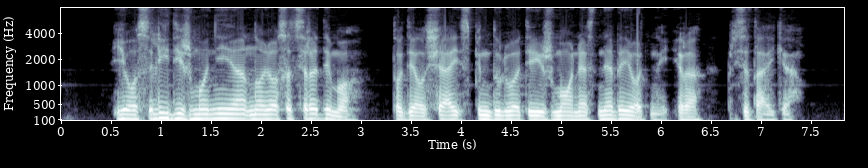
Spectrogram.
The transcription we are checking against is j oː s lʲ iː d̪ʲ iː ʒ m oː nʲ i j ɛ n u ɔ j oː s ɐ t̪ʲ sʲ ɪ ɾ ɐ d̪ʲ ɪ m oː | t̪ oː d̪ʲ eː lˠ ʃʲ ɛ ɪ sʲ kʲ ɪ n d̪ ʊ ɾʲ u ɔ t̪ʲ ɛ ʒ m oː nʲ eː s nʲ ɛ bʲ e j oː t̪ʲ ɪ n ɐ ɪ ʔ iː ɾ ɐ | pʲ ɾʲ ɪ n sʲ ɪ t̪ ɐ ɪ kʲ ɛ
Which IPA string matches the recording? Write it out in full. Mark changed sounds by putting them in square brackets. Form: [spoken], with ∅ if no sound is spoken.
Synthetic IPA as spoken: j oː s lʲ iː d̪ʲ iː ʒ m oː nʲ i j ɛ n u ɔ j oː s ɐ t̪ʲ sʲ ɪ ɾ ɐ d̪ʲ ɪ m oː | t̪ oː d̪ʲ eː lˠ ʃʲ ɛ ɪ sʲ [pʲ] ɪ n d̪ ʊ [lʲ] u ɔ t̪ʲ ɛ ʒ m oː nʲ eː s nʲ ɛ bʲ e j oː t̪ʲ ɪ n ɐ ɪ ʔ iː ɾ ɐ | pʲ ɾʲ ɪ [∅] sʲ ɪ t̪ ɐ ɪ kʲ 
